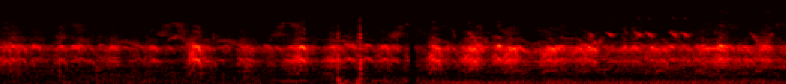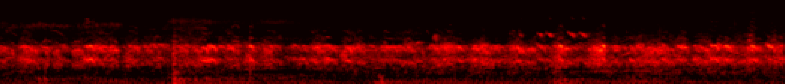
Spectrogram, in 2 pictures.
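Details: Carmine bee-eater cliff colony with constant overlapping rough, trilled calls from many birds, plus faint high chirps and a few soft knocks.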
